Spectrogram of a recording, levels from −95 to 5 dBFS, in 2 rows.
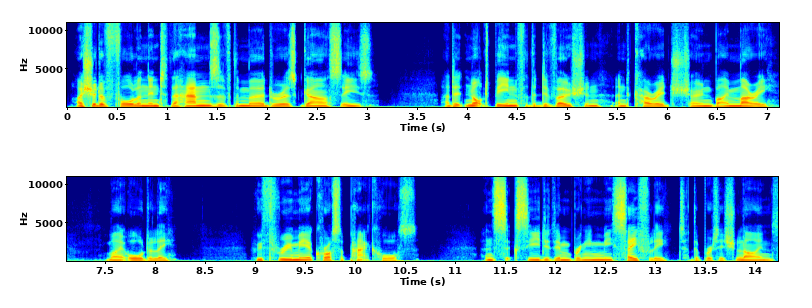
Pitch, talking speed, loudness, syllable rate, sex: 110 Hz, 175 wpm, -21 LUFS, 5.5 syllables/s, male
